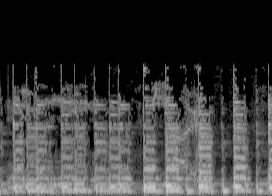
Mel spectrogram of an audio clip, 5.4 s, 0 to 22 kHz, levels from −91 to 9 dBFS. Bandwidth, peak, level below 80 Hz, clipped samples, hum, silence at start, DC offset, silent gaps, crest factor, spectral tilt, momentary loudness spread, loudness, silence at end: 6 kHz; -4 dBFS; -48 dBFS; under 0.1%; none; 0 s; under 0.1%; none; 16 dB; -6 dB/octave; 6 LU; -20 LUFS; 0 s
